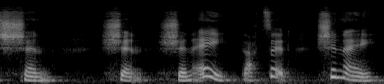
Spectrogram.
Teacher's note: in Irish that first S gets an SH sound often, so it's shin.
